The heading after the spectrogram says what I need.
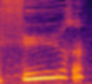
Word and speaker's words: furent: Ils furent, elles furent. Keep in mind that ENT, you know, the ending for the plural form is never pronounced, so furent. Okay, ils furent, elles furent.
